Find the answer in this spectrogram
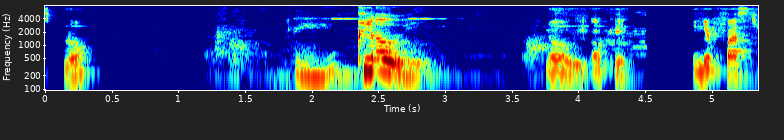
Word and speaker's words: Chloe: How do you even pronounce that name? It's Chloe? Chloe.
